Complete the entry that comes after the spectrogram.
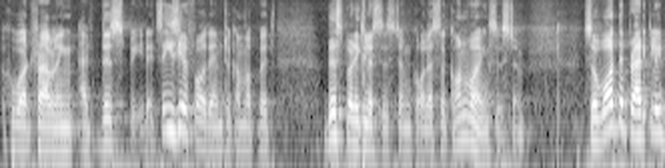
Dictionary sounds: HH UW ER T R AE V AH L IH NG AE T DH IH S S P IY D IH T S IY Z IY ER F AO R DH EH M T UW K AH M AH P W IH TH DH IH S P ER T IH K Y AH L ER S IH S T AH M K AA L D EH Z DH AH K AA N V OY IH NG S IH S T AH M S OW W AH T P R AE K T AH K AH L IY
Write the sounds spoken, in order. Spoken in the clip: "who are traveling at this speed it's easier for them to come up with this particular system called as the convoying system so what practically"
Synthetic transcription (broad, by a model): HH UW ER T R AE V AH L IH NG AE T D IH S S P IY D IH T S IY Z IY ER F AO R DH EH M T UW K AH M AH P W IH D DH IH S P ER T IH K Y L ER S IH S T AH M K AA L D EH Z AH K AA N V OY IH NG S IH S T AH M S OW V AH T P R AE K T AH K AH L IY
